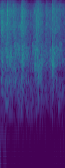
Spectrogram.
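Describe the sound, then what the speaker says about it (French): A small audience at a French business talk claps briefly, a soft, dense patter of many hands that rises and falls slightly over a second or so, with no voices over it. "Si on peut l'applaudir un peu, s'il vous plaît."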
